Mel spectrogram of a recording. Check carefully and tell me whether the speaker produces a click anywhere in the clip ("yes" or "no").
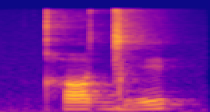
yes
